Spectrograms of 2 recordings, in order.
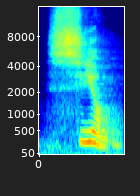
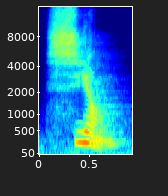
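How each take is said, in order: The two takes are said the same way.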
